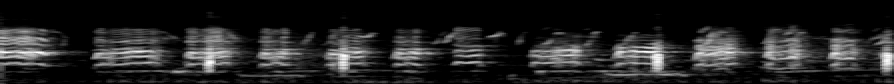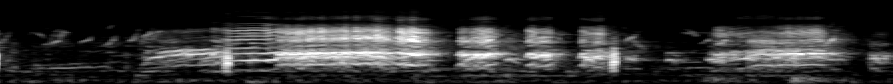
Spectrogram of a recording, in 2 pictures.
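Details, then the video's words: Hens in a backyard chicken farm clucking steadily, rapid stacked clucks about four per second, rising into a louder drawn-out squawk near the end. "chickens clucking | hens clucking"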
